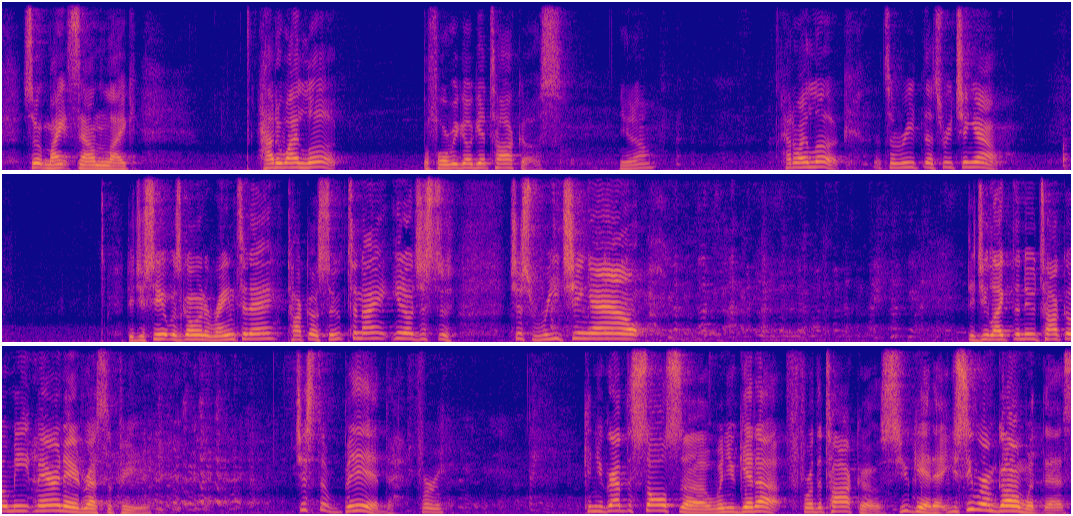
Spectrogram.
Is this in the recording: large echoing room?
yes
